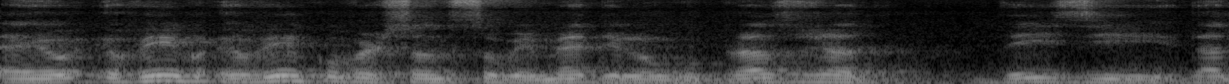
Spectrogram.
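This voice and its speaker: Audible room echo hangs around a man who keeps a moderate pace. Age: 70s. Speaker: automotive engineer and business owner. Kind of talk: interview. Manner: halting.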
